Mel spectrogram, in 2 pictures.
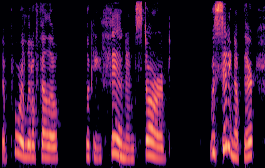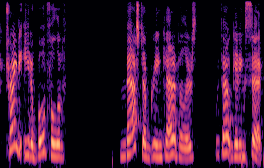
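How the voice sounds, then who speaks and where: A woman voicing an eccentric, proud and excitable male chocolate factory owner in a theatrical, emphatic storybook manner. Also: on the high side, a little slow, dry recording, lo-fi sound. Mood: eager, persuasive. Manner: theatrical, emphatic, stretching key words.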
